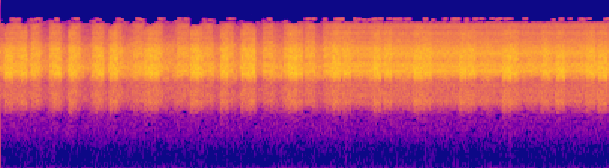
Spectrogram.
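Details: Pine-forest cicadas in Greece singing at midsummer, first in distinct rapid throbs, then merging into a smoother continuous high buzz.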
